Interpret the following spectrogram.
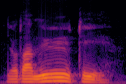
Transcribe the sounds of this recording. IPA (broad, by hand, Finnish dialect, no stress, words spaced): jotɑ myːtiː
